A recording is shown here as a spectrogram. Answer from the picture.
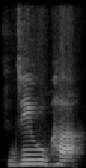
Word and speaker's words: জিহ্বা: আমরা যে আহ্বান আহান জিউভা জিহ্বা জিহ্বা যেটা আমরা বলি সেটা জিউভা এই অনেক কিছু আমরা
